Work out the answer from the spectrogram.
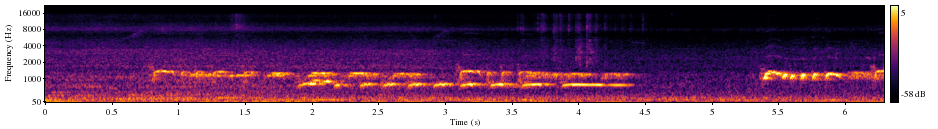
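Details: Loud local zebra dove song: rapid trilled cooing phrases, with a second, lower rolling line overlapping the first for a few seconds before a fresh high burst near the end; steady low rumble underneath.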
